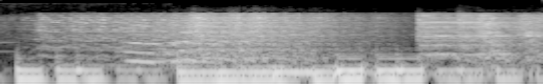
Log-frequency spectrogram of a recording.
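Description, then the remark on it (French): Loud, saturated bass drone with heavy distortion, thick low rumble pulsing in uneven bursts beneath a harsh, noisy fuzz that shifts texture near the end; no voices. “Donc je pense que c'est voilà, un son saturé, distorsionné, un peu dérangeant, qui peut euh, après euh, être à la limite de l'insupportable.”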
